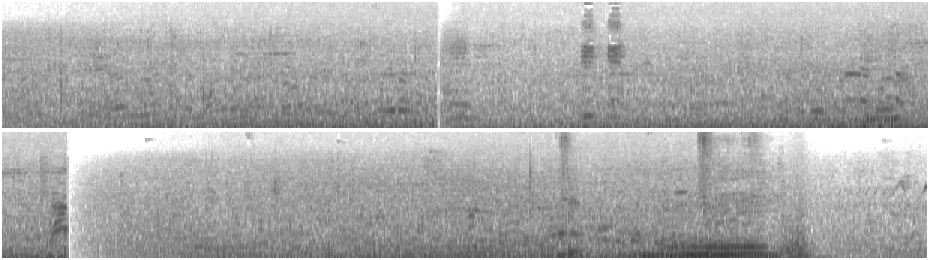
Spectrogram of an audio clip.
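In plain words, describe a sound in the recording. Car engines hum and idle nearby.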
